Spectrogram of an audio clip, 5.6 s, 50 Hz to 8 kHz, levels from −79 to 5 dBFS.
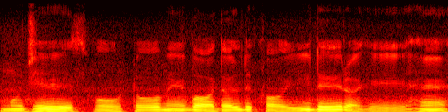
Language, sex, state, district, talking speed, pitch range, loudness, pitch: Hindi, male, Madhya Pradesh, Umaria, 95 wpm, 95-110 Hz, -18 LUFS, 105 Hz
